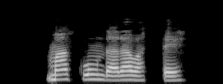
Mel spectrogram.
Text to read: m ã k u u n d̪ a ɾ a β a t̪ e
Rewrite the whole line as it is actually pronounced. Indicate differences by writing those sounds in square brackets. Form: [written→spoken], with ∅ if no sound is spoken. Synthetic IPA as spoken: m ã k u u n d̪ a ɾ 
